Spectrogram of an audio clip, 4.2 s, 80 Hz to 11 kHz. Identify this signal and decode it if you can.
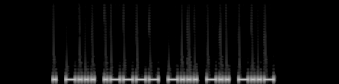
Morse code, heard as a keyed tone, about 30 wpm, 700 Hz. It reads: EB1BDX
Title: DXCC-100 Call Signs - 6 Characters - Repeated 2x - 30wpm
